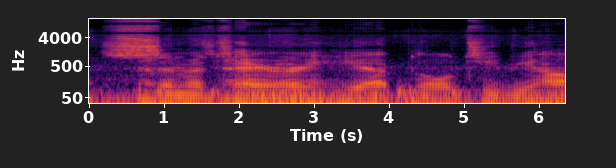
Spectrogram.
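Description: Sound from inside a moving car, slowed down to well under half speed, so everything is stretched and pitched low: deep, drawn-out sounds that swell and bend up and down in pitch, with brief bursts of hiss.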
